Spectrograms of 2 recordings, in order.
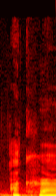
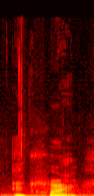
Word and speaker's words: Accra: You know, and I love the way you pronounced Accra, right? Not Accra, okay, Accra.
